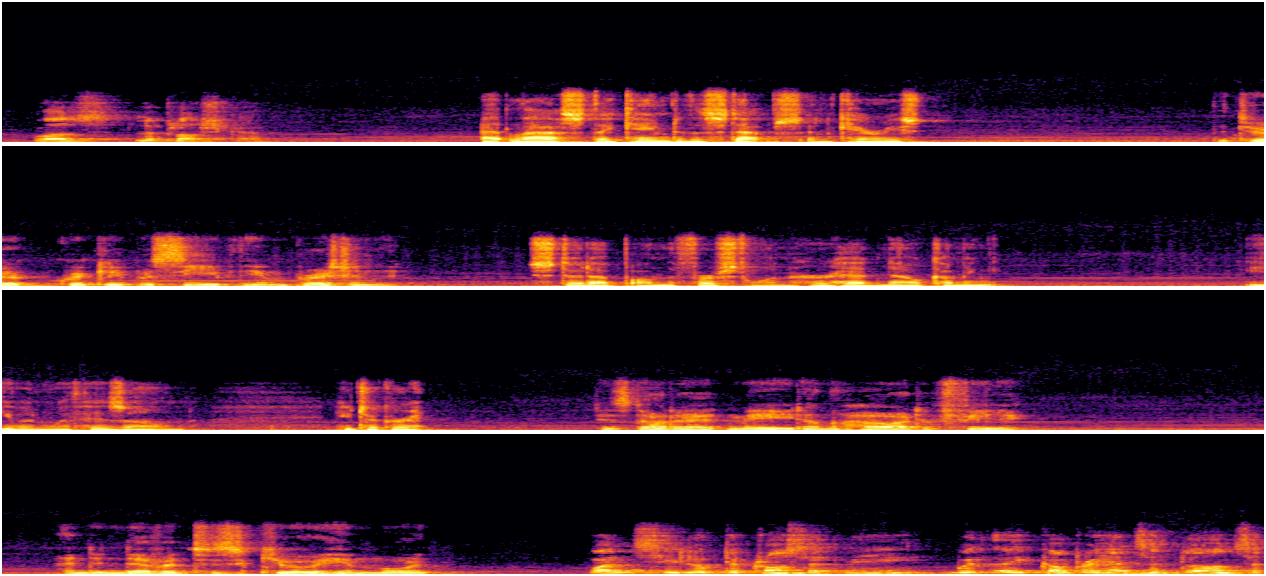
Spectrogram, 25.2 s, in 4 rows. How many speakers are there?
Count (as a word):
three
